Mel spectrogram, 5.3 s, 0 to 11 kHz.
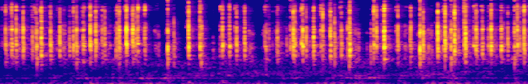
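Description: Fingertips of both hands type continuously on a Keychron K4 compact mechanical keyboard with Gateron Yellow switches and grey and orange ABS plastic keycaps, its plastic and metal case resting on a desk mat. The result is a rapid, steady stream of short, bright plastic clacks that stop dead with no ring and carry little low end.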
